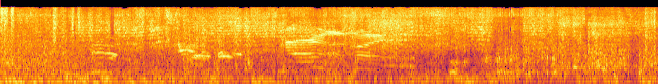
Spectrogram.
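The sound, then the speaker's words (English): A loud, steady storm roar of driving rain and gusting wind buffets the microphone without letup, harsh, with no distinct thunderclap standing out. “Luckily, I did all my audio after the fact, so I wasn't even close to them when they were outside in the storm.”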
